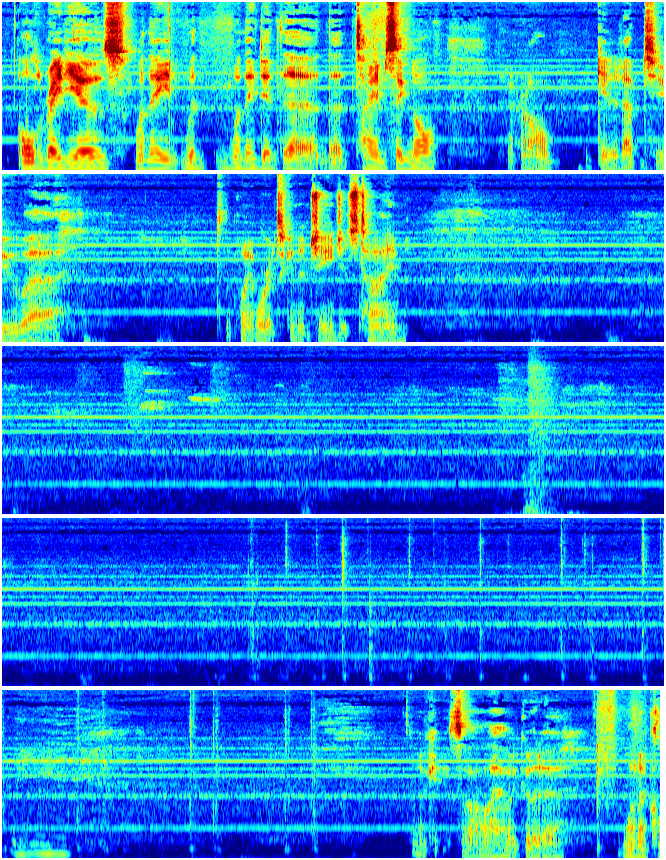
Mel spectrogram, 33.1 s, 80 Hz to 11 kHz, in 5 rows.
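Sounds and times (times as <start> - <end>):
faint steady whine: 0.0 - 33.0.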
